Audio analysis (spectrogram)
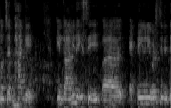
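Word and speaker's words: Waage: কিন্তু তোমাদের বইতেই আছে এটা হচ্ছে ভাগে উচ্চারণটা হচ্ছে ভাগে ঠিক আছে তো এটা মনে রাখবা ভর ক্রিয়ার সূত্র কে কে আবিষ্কার করেন দুইজন বিজ্ঞানী গোল্ডবার ভাগে আগে।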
